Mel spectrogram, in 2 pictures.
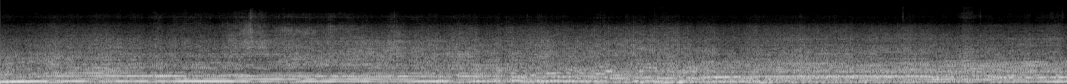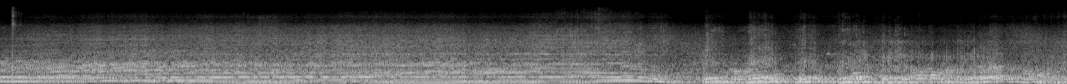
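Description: Dragster engine idling, heard up close from on board; the revs climb gently through the middle, are held higher for a few seconds, then drop back about three-quarters of the way through.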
